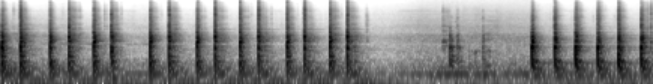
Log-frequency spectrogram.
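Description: Hammer tapping a screwdriver against a fuel pump lock ring to drive it around and unscrew it, done without the special removal tool. Rapid, sharp taps come about four to five a second, stop a little before halfway, and start again near the end.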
